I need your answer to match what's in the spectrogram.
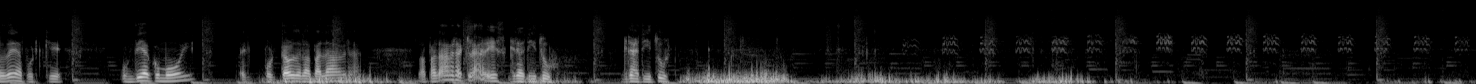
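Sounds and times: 
speech: 0.0 - 7.6
birds singing and calling: 7.4 - 14.7.

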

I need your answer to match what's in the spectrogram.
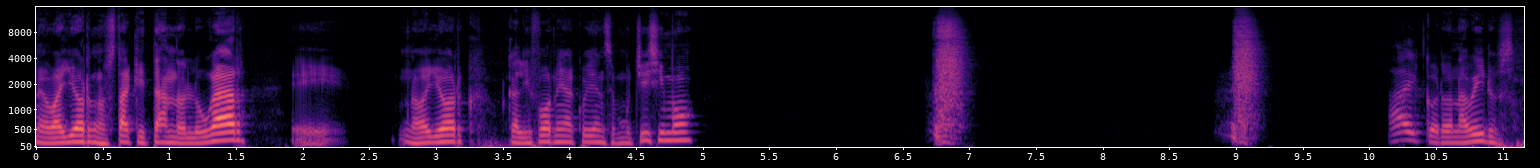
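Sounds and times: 
speech: 0.0 - 5.0, 10.2 - 11.1
person sneezing: 6.7 - 7.1, 8.9 - 9.3.

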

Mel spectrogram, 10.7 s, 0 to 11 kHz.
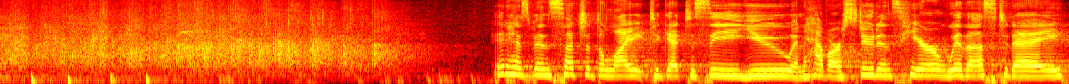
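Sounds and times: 
crowd applause at a church event: 0.0 - 4.3
speech: 5.0 - 10.6.

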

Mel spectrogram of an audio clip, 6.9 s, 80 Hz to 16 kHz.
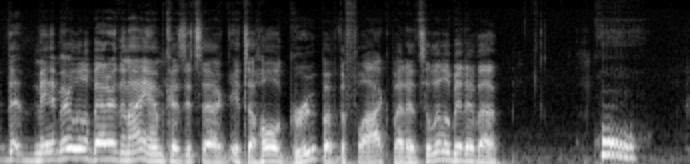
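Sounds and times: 
speech: 0.0 - 5.2, 6.0 - 6.5
voice imitating a low throaty pigeon coo: 5.8 - 6.5.

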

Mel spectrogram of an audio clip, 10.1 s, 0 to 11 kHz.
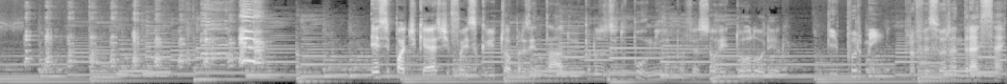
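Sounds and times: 
chickens clucking: 0.0 - 2.8
musical backing with sustained low notes: 0.0 - 10.0
rooster crowing: 0.3 - 2.8
speech: 3.8 - 10.0.

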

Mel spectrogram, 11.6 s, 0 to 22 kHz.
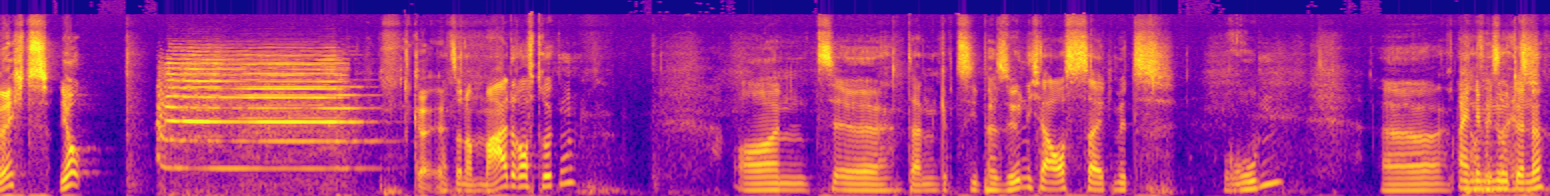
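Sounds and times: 
speech: 0.0 - 0.7, 3.1 - 4.6, 5.5 - 9.8, 10.4 - 11.6
air horn blast signalling a technical time-out: 1.2 - 3.3.

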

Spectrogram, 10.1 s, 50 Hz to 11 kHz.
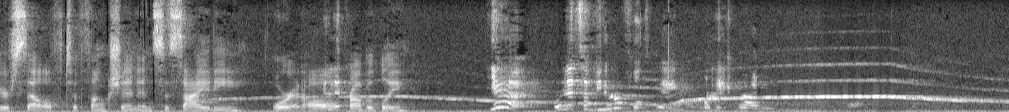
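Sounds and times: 
speech: 0.0 - 4.2, 4.9 - 8.0
emergency vehicle siren wailing downtown: 2.0 - 10.0.

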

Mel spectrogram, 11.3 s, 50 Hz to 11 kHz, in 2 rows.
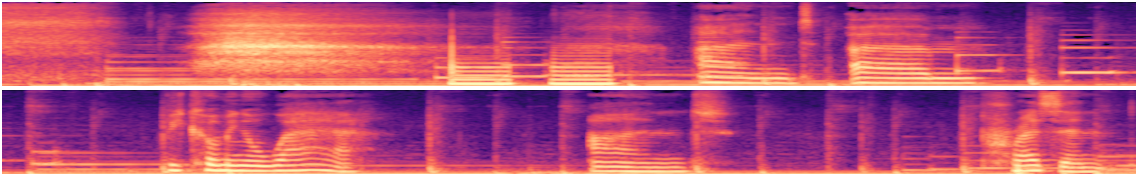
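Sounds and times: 
deep inhale through the nose for a breathing exercise: 0.0 - 2.2
speech: 2.2 - 5.1, 6.5 - 7.6, 8.6 - 9.4, 10.8 - 11.3.

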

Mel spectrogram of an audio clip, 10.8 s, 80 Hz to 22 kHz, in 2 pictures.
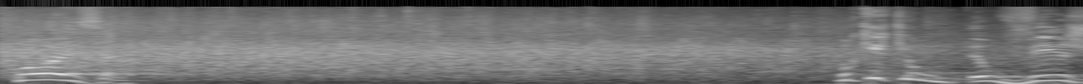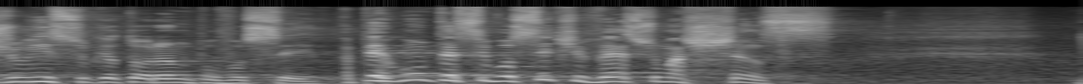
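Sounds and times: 
large crowd applauding: 0.0 - 4.9
speech: 0.1 - 0.8, 4.2 - 9.6.

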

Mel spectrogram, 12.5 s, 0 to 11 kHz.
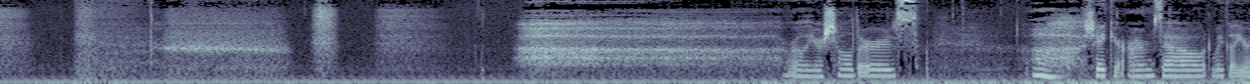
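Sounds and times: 
slow deep breathing during a guided relaxation exercise: 0.0 - 8.0, 9.3 - 10.9
speech: 7.9 - 9.5, 10.3 - 12.4.

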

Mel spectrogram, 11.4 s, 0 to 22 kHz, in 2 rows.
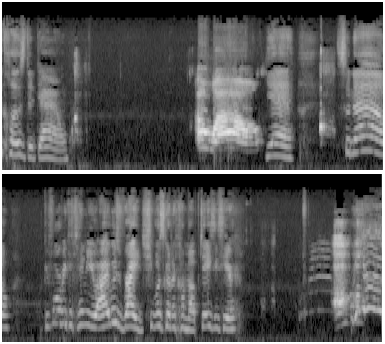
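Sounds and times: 
speech: 0.1 - 1.2, 2.9 - 9.4
cat meowing: 10.2 - 11.3.

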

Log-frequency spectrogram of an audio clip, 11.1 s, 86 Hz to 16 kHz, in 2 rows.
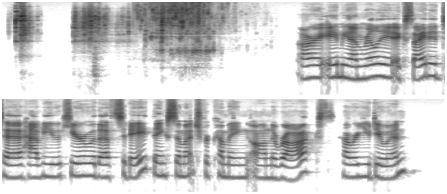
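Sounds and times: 
glass clinking: 0.1 - 2.9
liquid pouring into a glass: 0.2 - 3.4
speech: 3.7 - 10.7.

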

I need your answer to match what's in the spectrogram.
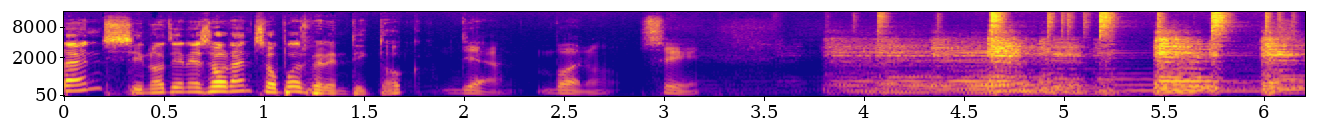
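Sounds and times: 
speech: 0.0 - 5.3
pop song with a driving beat and slightly distorted guitars: 3.7 - 6.1.

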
